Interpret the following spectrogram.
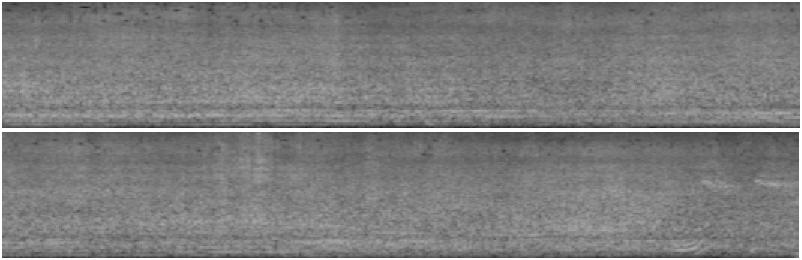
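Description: Dirt-track stock car engines running as the cars circle the oval, a steady drone with little rise or fall in pitch.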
